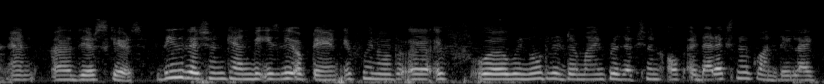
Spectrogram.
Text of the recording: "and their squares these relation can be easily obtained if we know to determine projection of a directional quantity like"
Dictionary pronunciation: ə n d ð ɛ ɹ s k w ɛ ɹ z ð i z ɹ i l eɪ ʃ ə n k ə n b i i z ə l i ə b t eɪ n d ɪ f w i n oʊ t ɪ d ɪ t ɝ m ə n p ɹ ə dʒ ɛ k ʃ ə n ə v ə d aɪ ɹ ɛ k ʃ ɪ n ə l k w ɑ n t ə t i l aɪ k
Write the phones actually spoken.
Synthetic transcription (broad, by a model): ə n d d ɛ ɹ s k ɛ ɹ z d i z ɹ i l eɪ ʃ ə n k ə n b i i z l i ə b t eɪ n d ɪ f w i n oʊ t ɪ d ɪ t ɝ m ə n p ɹ ə dʒ ɛ k ʃ ə n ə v ə d aɪ ɹ ɛ k ʃ ɪ n ə l k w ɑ n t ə t i l aɪ k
